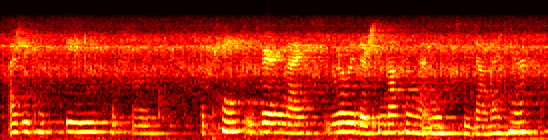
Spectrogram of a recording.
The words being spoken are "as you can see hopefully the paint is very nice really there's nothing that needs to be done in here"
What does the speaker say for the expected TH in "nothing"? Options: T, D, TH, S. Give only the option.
TH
